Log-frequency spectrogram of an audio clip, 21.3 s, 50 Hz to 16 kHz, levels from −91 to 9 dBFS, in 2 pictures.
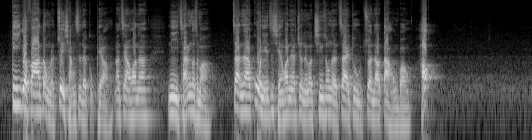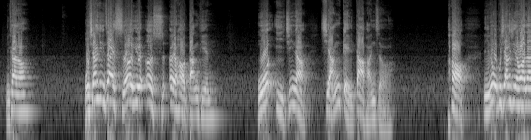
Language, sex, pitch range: Chinese, male, 130-185 Hz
